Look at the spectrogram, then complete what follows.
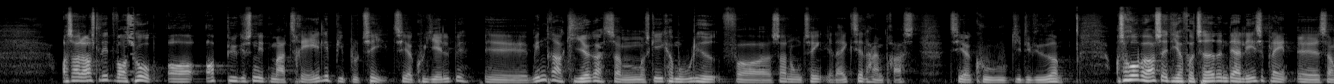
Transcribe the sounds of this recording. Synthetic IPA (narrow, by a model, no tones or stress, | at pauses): ɒ̽sɒæɐɾ̥eɒ̽sle̝d̥ʋɒːshɔ̰ːb̥ɒ̽ɒ̽b̥ːyɡ̥əsɒ̽ne̝d̥mɑ̈t͡sʰʁiiɛləb̥ib̥lio̝t͡sʰe̝̰ːɡ̥̚t͡sʰe̝lækʰujelb̥əøme̝nd̥ʁɐkʰiɐɡ̥ɐsɒ̽mːɒsɡ̥e̝ːeɡ̥hɑ̈muːlihe̝ð̞̰ˠfɒ̽sɒ̽no̝ːn̩t͡sʰe̝ŋ̰elɐe̝ɡ̥t͡sʰe̝lɦɑ̈e̝npʰʁast͡sʰe̝lækʰuɡ̥ḭːd̥e̝ʋið̞ˠɐːɒ̽sɒɦoːb̥ɐjiɒ̽sæd̥ihɑ̈fo̽ð̩ˠt͡sʰɛːð̞̩ˠd̥end̥æɐleːsəpʰlɛ̰ːnøsɒ̽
